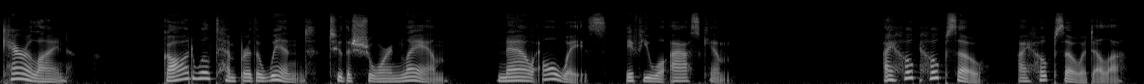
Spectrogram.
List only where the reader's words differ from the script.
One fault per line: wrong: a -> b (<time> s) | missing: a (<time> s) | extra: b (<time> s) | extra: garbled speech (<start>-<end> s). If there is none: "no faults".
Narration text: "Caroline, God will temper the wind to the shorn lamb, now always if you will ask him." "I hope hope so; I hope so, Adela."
no faults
